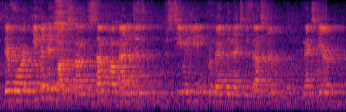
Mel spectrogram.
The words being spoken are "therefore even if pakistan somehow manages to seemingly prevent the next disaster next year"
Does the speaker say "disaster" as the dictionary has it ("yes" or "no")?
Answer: yes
